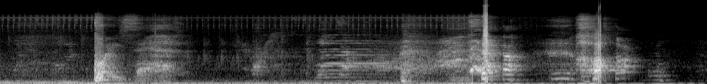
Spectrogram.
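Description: Punches land with sharp thuds through a television speaker.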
